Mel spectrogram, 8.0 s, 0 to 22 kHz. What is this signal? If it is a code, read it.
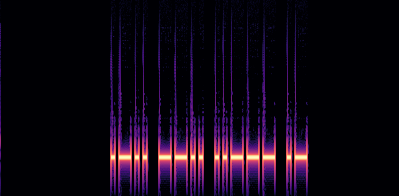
Morse code, heard as a keyed tone, about 15 wpm, 700 Hz. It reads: LZ2A
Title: DXCC-100 Call Signs - 4 Characters - 15wpm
